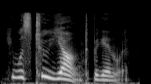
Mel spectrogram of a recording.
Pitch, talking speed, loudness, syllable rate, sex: 260 Hz, 280 wpm, -17 LUFS, 6.2 syllables/s, female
